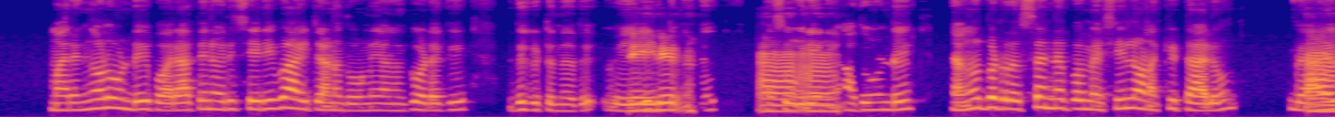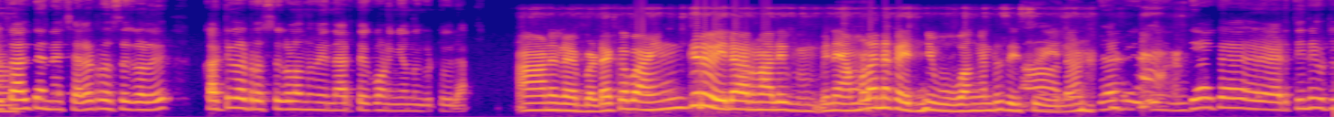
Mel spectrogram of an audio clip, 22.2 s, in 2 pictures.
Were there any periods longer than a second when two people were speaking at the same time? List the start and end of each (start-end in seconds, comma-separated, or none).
none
